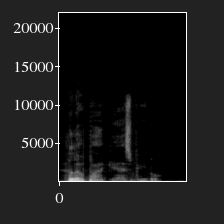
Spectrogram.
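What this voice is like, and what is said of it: Sleazy FM radio announcer voice. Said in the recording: “my FM voice. NPR. ... That sounds a little sleazy.”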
